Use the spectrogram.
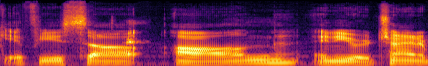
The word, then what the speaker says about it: Aang: be fair, Aang sounds very Midwestern. Like Aang sounds like if you saw Ong and you were trying to pronounce, you'd be like Aang.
